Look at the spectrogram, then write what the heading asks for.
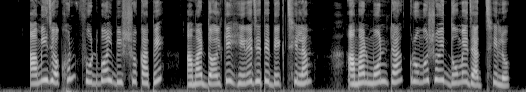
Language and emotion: Bengali, sad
